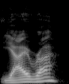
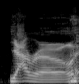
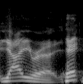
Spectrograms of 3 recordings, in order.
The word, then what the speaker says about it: Yaira: I keep saying Yarrow. Yeah. Is it how'd you say it? Is it Yaira? Yaira.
